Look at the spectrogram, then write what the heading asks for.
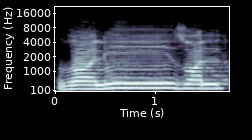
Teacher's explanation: Huruf li dibaca panjang 2 harokat karena di depannya terdapat ya sukun. Ghalizal. Kemudian huruf za langsung sambung masuk ke huruf lam yang berharokat sukun.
